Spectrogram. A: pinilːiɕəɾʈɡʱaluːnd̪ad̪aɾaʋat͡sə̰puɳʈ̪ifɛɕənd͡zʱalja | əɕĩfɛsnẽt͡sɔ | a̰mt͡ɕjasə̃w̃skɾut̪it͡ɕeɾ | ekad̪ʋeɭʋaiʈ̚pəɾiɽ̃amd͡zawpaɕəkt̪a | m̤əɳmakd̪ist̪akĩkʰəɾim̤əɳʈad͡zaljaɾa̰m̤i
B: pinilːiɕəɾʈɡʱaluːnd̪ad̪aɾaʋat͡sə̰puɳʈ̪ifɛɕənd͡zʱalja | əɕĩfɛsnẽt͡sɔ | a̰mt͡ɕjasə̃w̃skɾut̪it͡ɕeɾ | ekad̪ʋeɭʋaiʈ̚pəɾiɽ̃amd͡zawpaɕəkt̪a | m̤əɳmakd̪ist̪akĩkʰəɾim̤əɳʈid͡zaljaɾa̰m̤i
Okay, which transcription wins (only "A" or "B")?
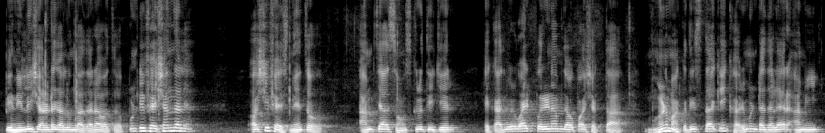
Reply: A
